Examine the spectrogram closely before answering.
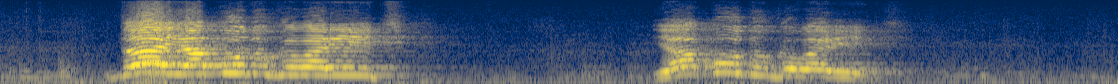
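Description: A man speaks loudly and expressively.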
